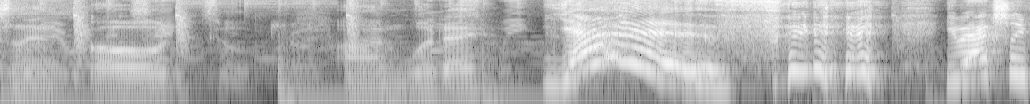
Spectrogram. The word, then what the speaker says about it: Onwude: how to say my last name Rin gold on wood a yes you actually pronounced that perfectly thank you thank you I've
